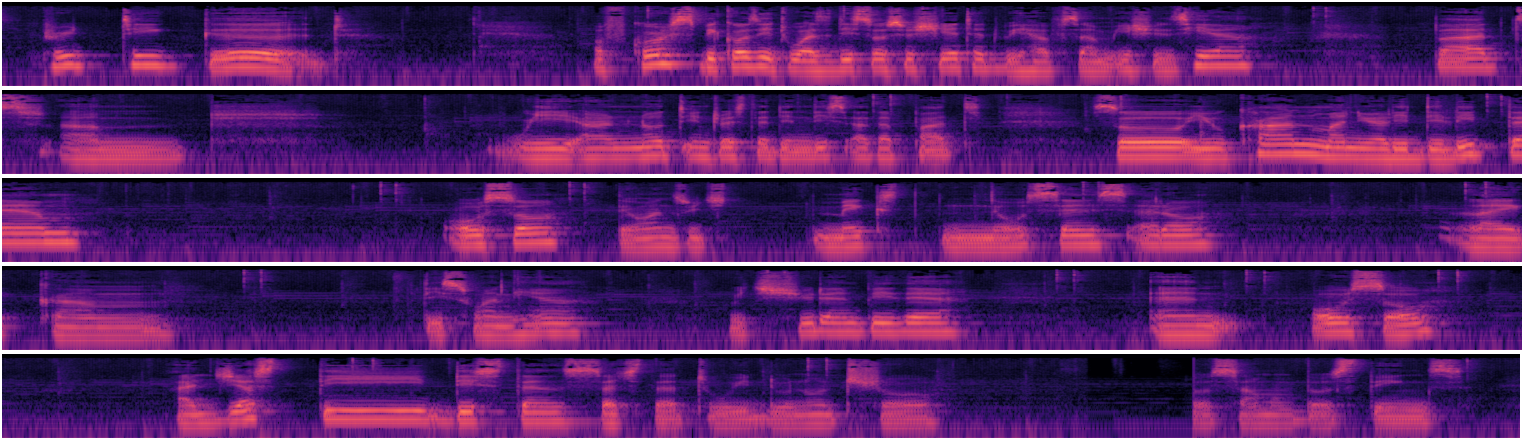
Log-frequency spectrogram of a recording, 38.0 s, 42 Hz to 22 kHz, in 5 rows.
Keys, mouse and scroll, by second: 11.2 Escape, 12.5 Escape, 15.7 Escape, 25.2 Delete, 30.6 Escape, 30.6 ctrl+z, 35.4 Escape.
